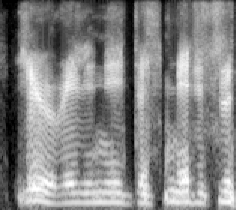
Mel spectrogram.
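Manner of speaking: slow, villainous, openly wicked coaxing voice. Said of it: "really obviously evil voices".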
